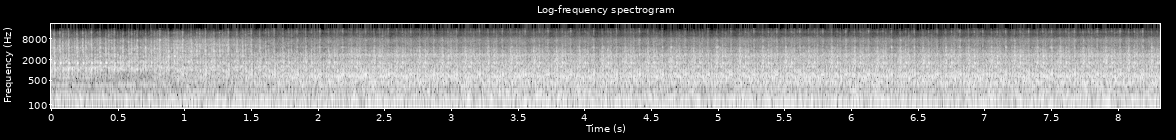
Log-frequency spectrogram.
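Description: Early-1999 Ford 7.3 Power Stroke V8 turbo-diesel idling steadily on a cold start. It has just been buzz-tested cold, which the owner says knocked two sticky injectors loose for now.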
